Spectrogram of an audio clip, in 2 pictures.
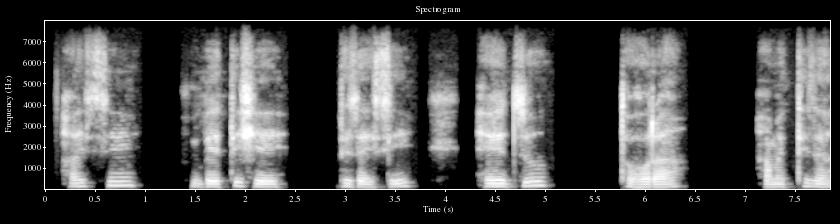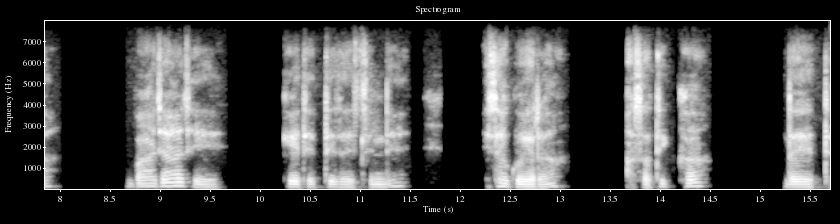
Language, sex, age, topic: Gamo, male, 36-49, government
